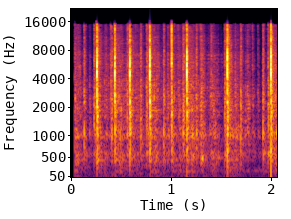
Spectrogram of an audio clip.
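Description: A run of sharp, irregular key clicks like typing, about four a second.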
